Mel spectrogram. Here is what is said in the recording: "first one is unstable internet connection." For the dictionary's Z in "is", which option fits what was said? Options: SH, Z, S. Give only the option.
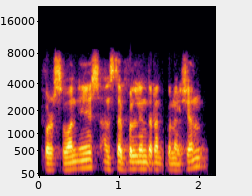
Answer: S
